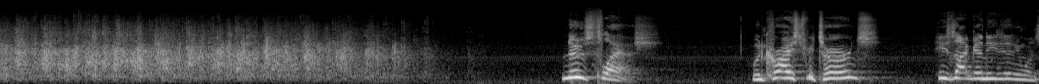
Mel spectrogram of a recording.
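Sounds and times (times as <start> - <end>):
applause: 0.0 - 4.8
speech: 5.7 - 6.6, 7.5 - 8.8, 9.4 - 10.3.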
